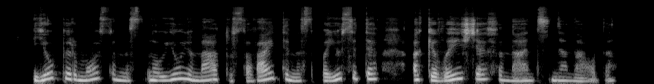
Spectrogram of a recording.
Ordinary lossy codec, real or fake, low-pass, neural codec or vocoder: Opus, 32 kbps; fake; 14.4 kHz; vocoder, 48 kHz, 128 mel bands, Vocos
